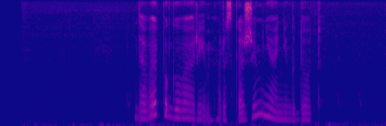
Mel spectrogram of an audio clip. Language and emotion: Russian, sad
